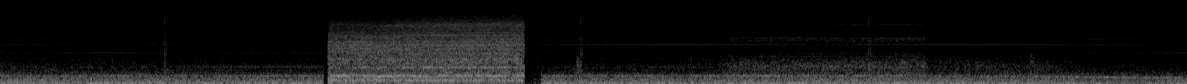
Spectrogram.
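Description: A jet engine hums steadily.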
